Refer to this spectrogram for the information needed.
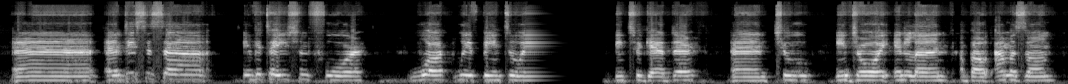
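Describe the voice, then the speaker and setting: Speaking at a very slow pace with long, frequent pauses, a woman keeps a monotone, flat intonation. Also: medium pitch for a woman. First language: Portuguese (speaking French). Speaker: tourism board representative. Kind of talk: webinar presentation. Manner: halting.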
